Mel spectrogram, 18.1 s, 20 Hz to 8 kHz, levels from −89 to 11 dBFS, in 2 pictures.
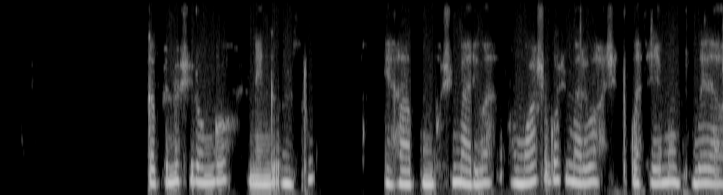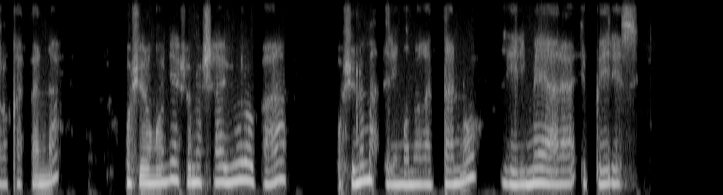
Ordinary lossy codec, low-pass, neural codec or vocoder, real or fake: Opus, 16 kbps; 7.2 kHz; none; real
